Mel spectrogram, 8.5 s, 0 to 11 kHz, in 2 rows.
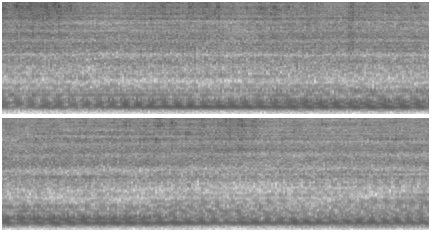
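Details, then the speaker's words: Old Murray riding mower with a 12 hp Briggs & Stratton engine, mowing in 30–33 degree heat: steady buzzing drone at constant speed while cutting, with no surging, knocking or misfire; normal healthy running under load. "yeah I'd say the the old Murray didn't do too badly other than needing just a little pressure wash I think she's ready to rock for probably a while"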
